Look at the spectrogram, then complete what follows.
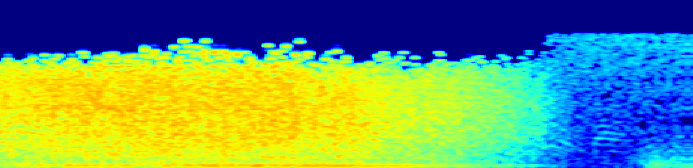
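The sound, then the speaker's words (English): A steady, loud engine rumble with a deep low hum and broad hiss holds for about three seconds, then fades away to near silence as the bus pulls in, with a brief soft noise after. “Ah, here comes the bus.”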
